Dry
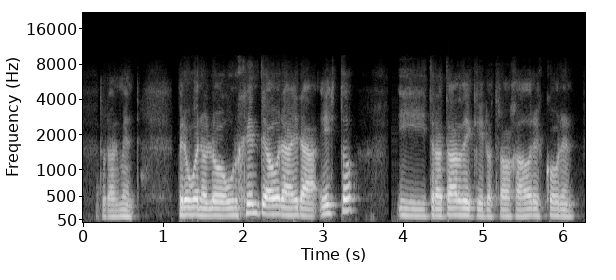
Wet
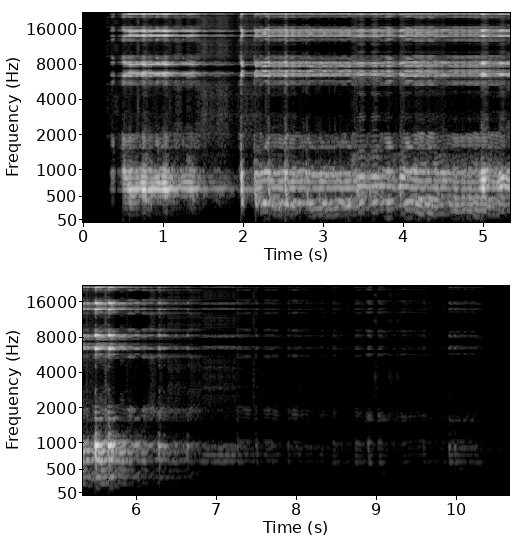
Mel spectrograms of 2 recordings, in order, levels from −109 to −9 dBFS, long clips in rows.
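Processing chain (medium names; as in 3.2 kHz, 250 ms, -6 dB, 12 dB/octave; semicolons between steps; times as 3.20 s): split-band scrambler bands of 500 Hz; auto-wah 330–3300 Hz, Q 3.7, down, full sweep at -21.5 dBFS; tilt shelf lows -7.5 dB, about 1.3 kHz; high-pass sweep 400 Hz -> 4 kHz, 2.65–4.21 s; de-hum 82.54 Hz, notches 19; on a send: tape echo 191 ms, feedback 47%, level -7 dB, low-pass 2.7 kHz; on the sum: granulator, pitch spread up and down by 0 st; in parallel at +1 dB: compression, threshold -52 dBFS, peak gain reduction 22.5 dB; on the sum: time stretch by phase-locked vocoder 1.7×; careless resampling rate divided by 6×, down none, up zero stuff; three bands expanded up and down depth 100%; trim -3.5 dB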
